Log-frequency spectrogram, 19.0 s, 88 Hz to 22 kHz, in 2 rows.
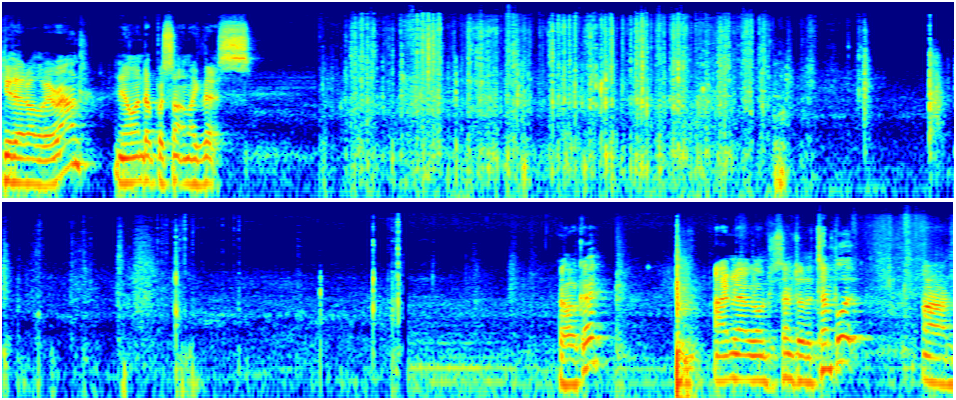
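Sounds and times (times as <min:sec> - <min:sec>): paper crinkling and tearing: 0:03.2 - 0:08.7.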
